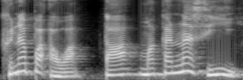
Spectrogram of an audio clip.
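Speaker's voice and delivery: very slow, each word separate; Malay sentence said very slowly; slow Malay demo. Shown as a demonstration. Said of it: "teaching Malay sentence slowly".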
